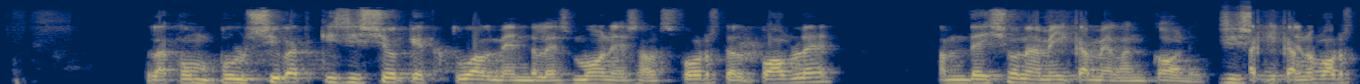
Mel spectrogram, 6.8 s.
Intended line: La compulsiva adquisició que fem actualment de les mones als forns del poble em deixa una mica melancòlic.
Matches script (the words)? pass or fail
fail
